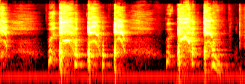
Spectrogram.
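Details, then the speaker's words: Adult coughing during a livestream: two quick runs of harsh, explosive coughs, about seven bursts in all, over a faint steady electrical hum. "H sorry I had to mute myself I was coughing or did you guys hear that no you heard that sorry"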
